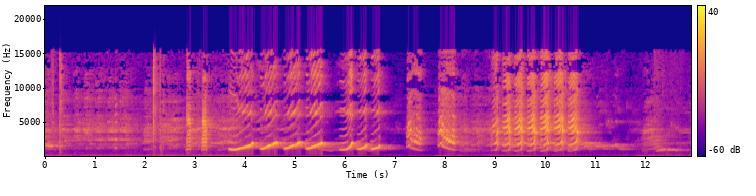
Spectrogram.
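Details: Masked laughingthrush lure song, caged: series of loud rising whistled notes repeated about twice a second in bursts, mixed with sharp clicks and downslurred squeaks, with a low hum behind.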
